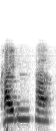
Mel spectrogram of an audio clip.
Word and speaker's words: chitin: glue, you can get chitin or chitin. It can be pronounced either way. Chitin is actually the literal way to pronounce it.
